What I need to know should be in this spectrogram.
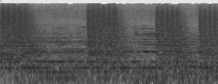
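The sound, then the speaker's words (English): Bursts of rapid automatic gunfire crackle in waves, loud and dense, pausing briefly between volleys before starting up again, with no voices heard. “Stay low. We don't need a stray bullet hitting us up here.”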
